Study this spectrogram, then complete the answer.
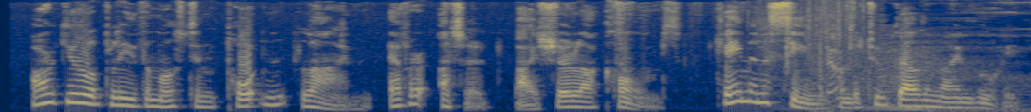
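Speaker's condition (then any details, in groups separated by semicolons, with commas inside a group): No condition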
